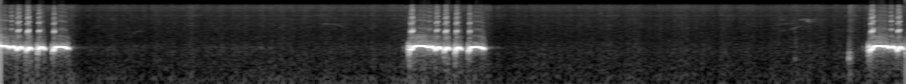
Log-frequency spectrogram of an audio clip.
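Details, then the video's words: Lure call of a zebra dove, used to attract wild birds: short bursts of fast, bubbling coos, each phrase repeated roughly every three seconds with quiet gaps between. "Pancingan bunyi + pemanggil perkutut liar"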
